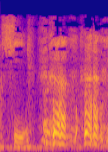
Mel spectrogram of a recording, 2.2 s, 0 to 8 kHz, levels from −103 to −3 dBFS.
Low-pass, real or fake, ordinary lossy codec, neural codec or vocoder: 7.2 kHz; real; MP3, 24 kbps; none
